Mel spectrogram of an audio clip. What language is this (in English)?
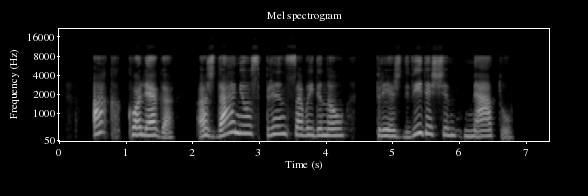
Lithuanian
